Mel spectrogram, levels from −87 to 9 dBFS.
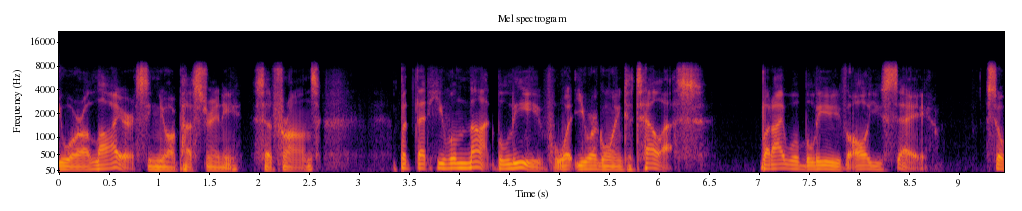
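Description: Right from the start there's gain pumping, with a swing of something like 15 dB. That's likely the input gain set far too high and a fast limiter clamping down, leaving everything squashed. Then come three stretches of lost packets rebuilt from error correction, at 0.69–0.83 s, 5.25–5.51 s and 6.23–6.33 s. They last about 80, 140 and 60 ms. There are no dropouts, but those stretches turn rougher and noisier, because the decoder is playing low-bitrate backup copies of the missing audio.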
